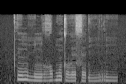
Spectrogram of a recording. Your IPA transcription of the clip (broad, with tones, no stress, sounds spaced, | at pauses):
pʰ ĩ˦ m iː˨ ɲ ʊ˨ ɣ o˦ b ũ˦˨ t ʊ˨ l e˨ s e˨ ɗ iː˨˦ r iː˦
